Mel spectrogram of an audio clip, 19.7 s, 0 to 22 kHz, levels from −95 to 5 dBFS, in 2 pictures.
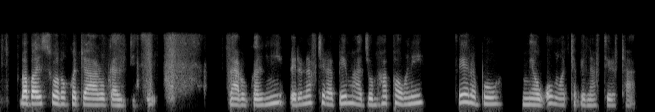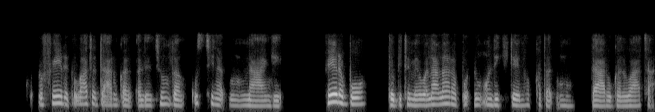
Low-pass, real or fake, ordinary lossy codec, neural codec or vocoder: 7.2 kHz; fake; Opus, 16 kbps; codec, 16 kHz, 1.1 kbps, Voila-Tokenizer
